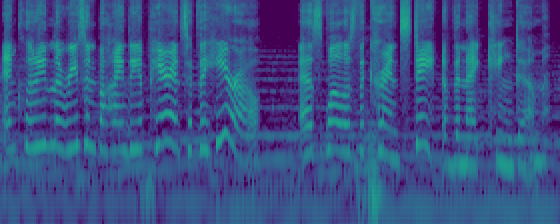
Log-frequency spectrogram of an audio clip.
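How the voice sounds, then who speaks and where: A woman voicing a tiny, eager, childlike female fairy companion in an anime video game, with a squeaky, perky delivery. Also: brisk. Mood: explaining. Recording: music playing behind.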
